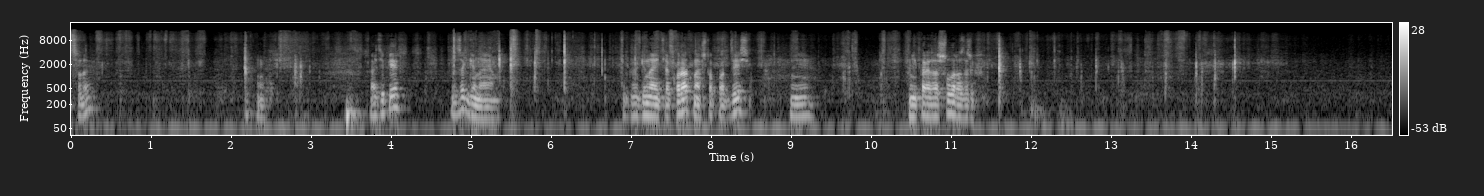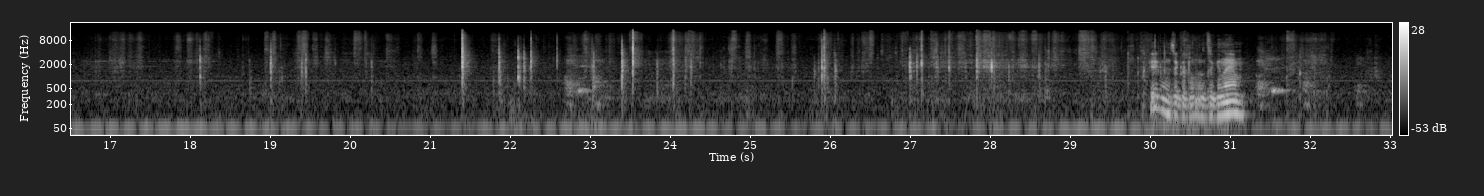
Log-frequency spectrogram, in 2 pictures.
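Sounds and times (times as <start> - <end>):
paper being folded and creased: 0.0 - 8.9, 9.5 - 15.2, 16.8 - 30.8, 31.7 - 32.3.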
